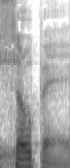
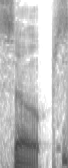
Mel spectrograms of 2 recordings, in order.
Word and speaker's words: sopes: Someone said you pronounce it sope, not soaps.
